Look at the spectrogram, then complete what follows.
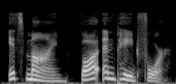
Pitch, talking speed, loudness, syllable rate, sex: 205 Hz, 170 wpm, -17 LUFS, 4.1 syllables/s, female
